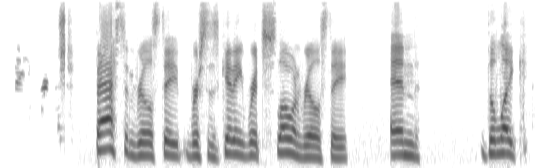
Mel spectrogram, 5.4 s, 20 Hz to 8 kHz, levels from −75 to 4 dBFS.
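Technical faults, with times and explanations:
0.00 to 0.73 s, speech suppressed in double talk: the speech at the start is pulled down hard, by as much as roughly 40 dB at its deepest, for most of this span, so it sounds ducked. The likely cause is an echo canceller that, with both ends talking at once, could not tell the local talker from loudspeaker echo and attenuated the microphone signal wholesale instead of removing only the echo.
0.56 to 0.64 s, other side's voice leaking through: a brief, faint second voice is audible underneath, around 30 dB below the main speech, lasting just under a tenth of a second. This is likely residual far-end audio from the loudspeaker that the echo canceller failed to subtract from the microphone feed. It falls inside the double-talk section, where the canceller's estimate of the echo path is least reliable.
5.32 to 5.41 s, background gated by the echo canceller: in the last tenth of a second or so the room tone drops by about 19 dB and stays down to the end. 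The canceller has clamped the microphone while loudspeaker output was present, so the background noise floor vanishes abruptly instead of continuing. Above 8 kHz the band is empty throughout, as expected from the call's microphone path.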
